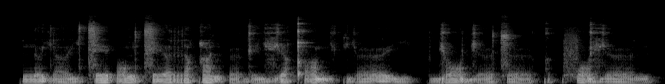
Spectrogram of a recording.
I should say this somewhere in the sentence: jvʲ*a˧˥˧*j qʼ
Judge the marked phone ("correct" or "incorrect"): incorrect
